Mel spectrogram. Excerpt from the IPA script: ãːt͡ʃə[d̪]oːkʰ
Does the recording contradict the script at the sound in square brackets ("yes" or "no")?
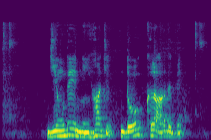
no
